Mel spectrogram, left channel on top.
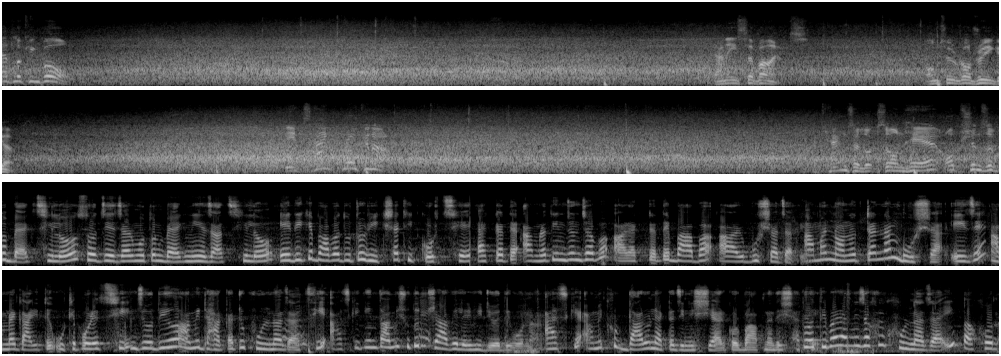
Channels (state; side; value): different; both; correlation 0.00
